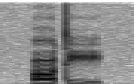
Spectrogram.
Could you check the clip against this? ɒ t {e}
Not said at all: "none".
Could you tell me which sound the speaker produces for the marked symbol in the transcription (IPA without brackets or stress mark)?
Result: i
